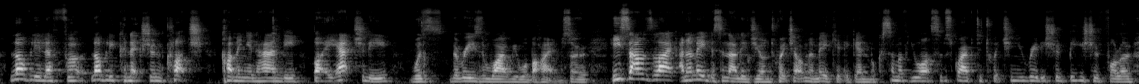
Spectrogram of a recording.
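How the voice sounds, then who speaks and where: A football fan vlogger rants casually about a match, full of sarcasm and slang. His voice is high-pitched with a fairly bright tone.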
